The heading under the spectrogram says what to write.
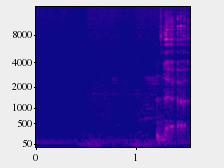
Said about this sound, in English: Burp. I'm so sorry. Guess the real burp.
